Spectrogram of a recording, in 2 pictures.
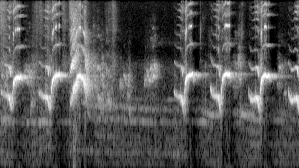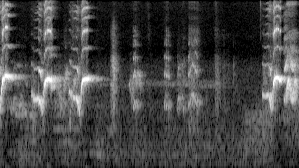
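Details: Cockatiel song meant to prompt pairs to breed: a series of rising whistles, each ending on a level tone, given in a run of about eight, then fainter notes and a short gap before another whistle.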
